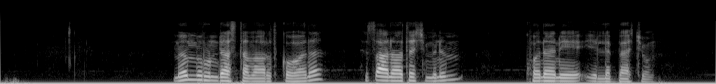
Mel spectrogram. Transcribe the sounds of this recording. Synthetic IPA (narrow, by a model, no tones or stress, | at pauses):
məmːɨɾuɨnd̪ast̪ʰəmaɾut̪kʰəho̞nə | hɨsʼanat̪ʰot͡ʃːmɨnɨm | kʰo̞nənejɛlːəbːat͡ʃːɛwm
